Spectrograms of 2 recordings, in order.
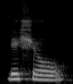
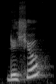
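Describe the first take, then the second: First: The pitch falls at the end of the word. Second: The pitch rises at the end of the word. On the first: The speaker is making a fairly confident guess. "intonasinya tuh ke bawah" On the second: The speaker asks the listener to confirm something. "yang nadanya ke atas"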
